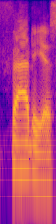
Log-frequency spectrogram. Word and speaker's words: Thaddeus: Thaddeus. Okay, because there was like 2 A's and a D in the U.S. at the end. Thaddeus.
